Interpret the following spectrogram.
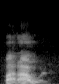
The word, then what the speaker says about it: parábola: Porque tiene acento en la segunda A, al ser palabra esdrújula, pero también allí se remite al etimo. Y efectivamente el etimo es parábola.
